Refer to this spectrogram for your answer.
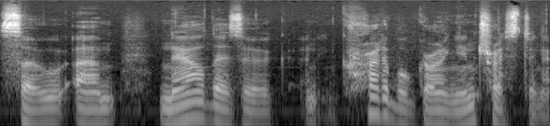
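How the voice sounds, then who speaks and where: Speaking with an American accent at a moderate pace, a man uses a fairly low pitch with ordinary pitch variation. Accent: Welsh-British accent noticed in US. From Wales. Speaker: herbalist. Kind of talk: TV talk show interview. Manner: hesitant, many ums.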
